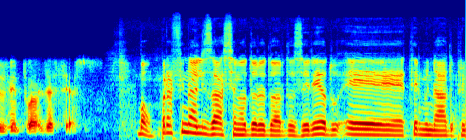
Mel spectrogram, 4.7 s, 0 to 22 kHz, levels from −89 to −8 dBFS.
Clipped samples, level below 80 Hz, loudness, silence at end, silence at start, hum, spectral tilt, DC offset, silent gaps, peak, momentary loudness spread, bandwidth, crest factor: under 0.1%; -50 dBFS; -14 LUFS; 0 s; 0 s; none; -6.5 dB/octave; under 0.1%; none; 0 dBFS; 10 LU; 12 kHz; 14 dB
